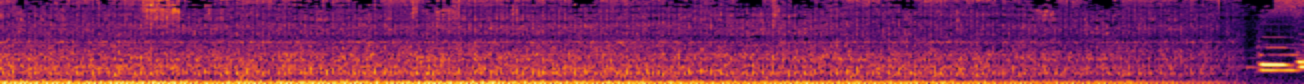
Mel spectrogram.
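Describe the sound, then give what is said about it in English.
A tractor engine runs steadily with a low, continuous rumble and faint knocking, holding an even level before a brief change near the end; no one speaks. A man rides the tractor while others follow, emptying sap bags into pails and the pails into barrels for maple syrup. “rides his tractor while others follow, emptying the bags into pails and the pails into barrels.”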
